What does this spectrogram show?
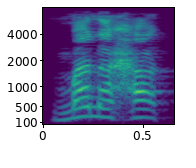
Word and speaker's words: منح: When you make a sound mana'a bil ayn, to prevent, manaha, to grant, opposite meaning.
